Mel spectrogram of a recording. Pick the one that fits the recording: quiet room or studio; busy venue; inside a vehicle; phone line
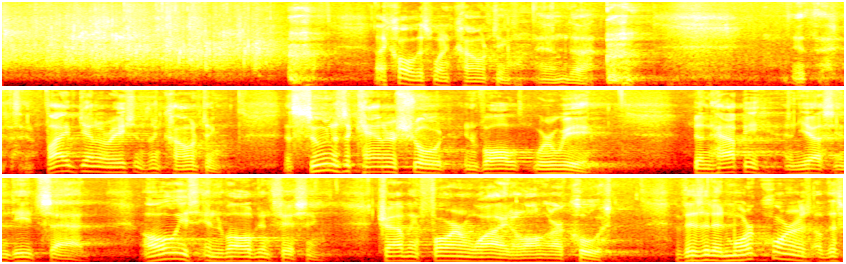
busy venue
